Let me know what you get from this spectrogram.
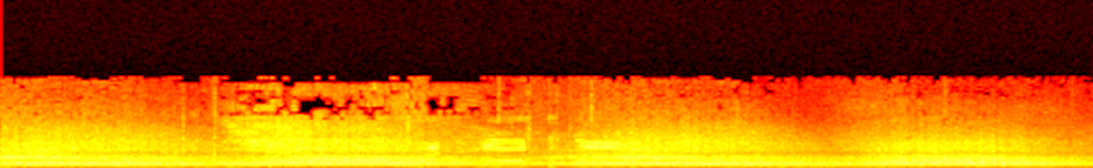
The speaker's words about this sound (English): You've got the Battle Dome Battle Hawks chant.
